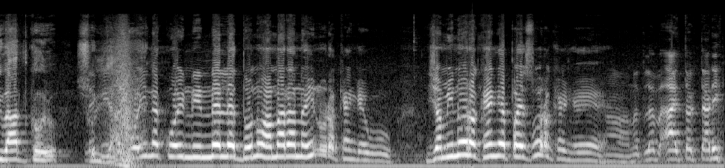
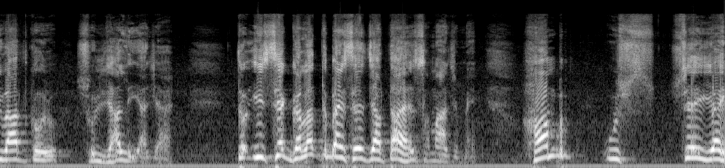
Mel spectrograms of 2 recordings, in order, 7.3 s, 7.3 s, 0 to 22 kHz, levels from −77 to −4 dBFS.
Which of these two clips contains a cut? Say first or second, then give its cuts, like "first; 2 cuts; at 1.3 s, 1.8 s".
first; 1 cut; at 1.3 s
